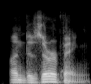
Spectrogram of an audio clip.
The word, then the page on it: Undeserving: American English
